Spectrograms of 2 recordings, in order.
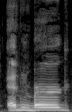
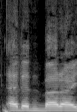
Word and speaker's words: Edinburgh: I'm so-and-so in Edinburgh." And you hear off to the side some Scottish guy go, "It's pronounced Edinburgh, you fucking wank."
